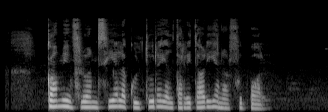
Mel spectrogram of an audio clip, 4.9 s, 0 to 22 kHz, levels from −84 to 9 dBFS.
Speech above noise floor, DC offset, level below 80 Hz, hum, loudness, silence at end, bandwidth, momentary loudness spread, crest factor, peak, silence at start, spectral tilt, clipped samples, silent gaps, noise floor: 39 dB; under 0.1%; -74 dBFS; none; -25 LUFS; 0.95 s; 11.5 kHz; 11 LU; 22 dB; -2 dBFS; 0.7 s; -6.5 dB/octave; under 0.1%; none; -63 dBFS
